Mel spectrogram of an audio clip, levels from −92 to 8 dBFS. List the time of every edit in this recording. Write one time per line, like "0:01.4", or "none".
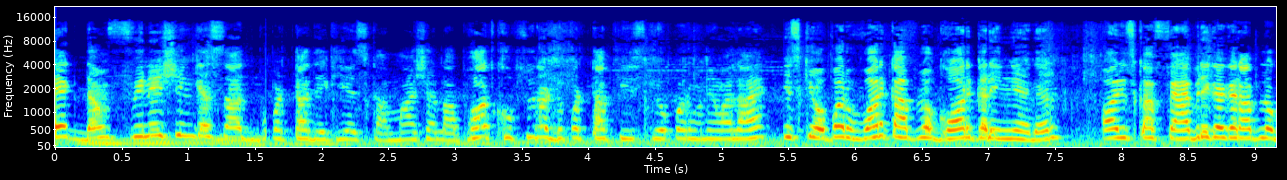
0:01.6
0:05.5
